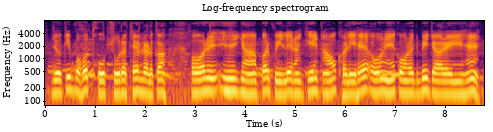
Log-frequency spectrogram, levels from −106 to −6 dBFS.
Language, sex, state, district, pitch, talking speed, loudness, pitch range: Hindi, male, Uttar Pradesh, Jyotiba Phule Nagar, 160 Hz, 150 wpm, -14 LUFS, 150-170 Hz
